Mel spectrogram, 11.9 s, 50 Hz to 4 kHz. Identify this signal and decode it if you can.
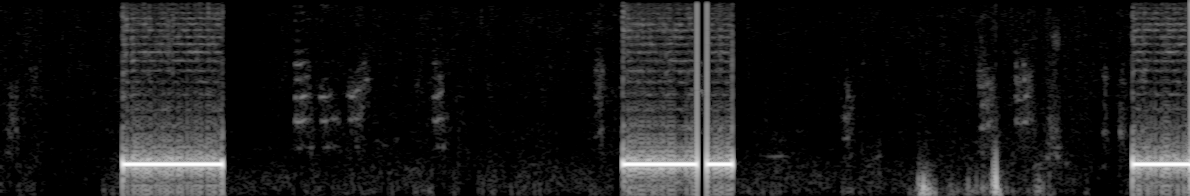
Ringback tone (Europe, 425 Hz).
